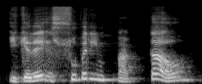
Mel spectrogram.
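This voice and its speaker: Here the Chilean-accented interview guest sounds high and animated, unhurried, with a fairly bright tone and a breathy edge. He chats through stories and commentary, speaking articulately and emphatically and driving points home with repeated phrases.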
